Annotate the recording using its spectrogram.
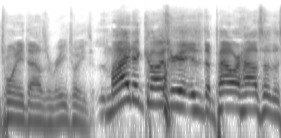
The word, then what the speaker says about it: mitochondria: Mitochondria. Did I say that right? – Yeah. – Mitochondria.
